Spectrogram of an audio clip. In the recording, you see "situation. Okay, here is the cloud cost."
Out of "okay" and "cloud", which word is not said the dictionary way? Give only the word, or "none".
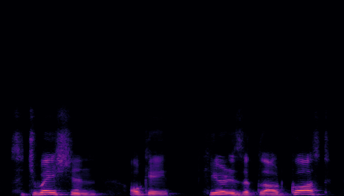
none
